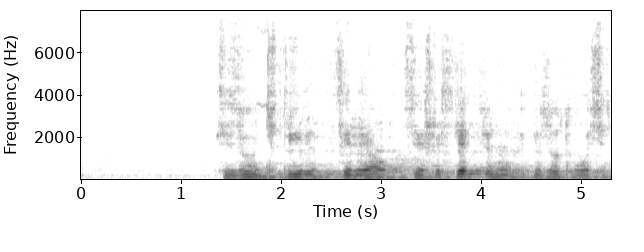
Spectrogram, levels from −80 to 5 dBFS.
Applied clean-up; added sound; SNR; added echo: neural separator model SepFormer DNS4.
